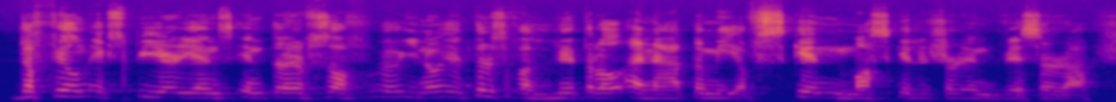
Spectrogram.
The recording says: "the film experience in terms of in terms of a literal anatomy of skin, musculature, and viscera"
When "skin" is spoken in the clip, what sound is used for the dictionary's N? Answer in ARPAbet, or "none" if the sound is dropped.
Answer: N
